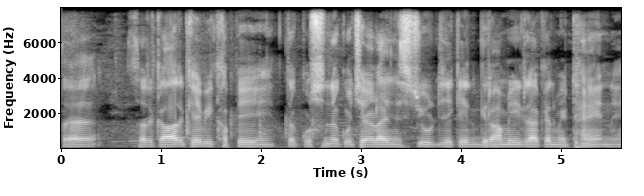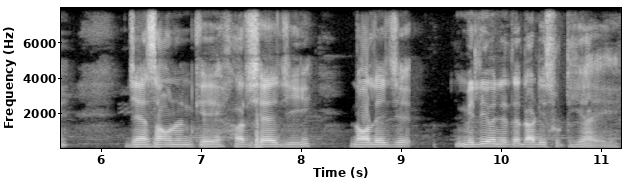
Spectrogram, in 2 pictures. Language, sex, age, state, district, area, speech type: Sindhi, male, 60+, Delhi, South Delhi, urban, spontaneous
